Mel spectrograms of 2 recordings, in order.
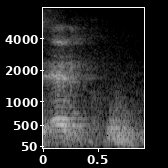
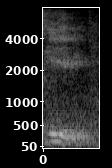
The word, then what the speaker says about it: Edie: I don't know, I'm terrible at Because I always look quick and I see it as Eddie, but it's Edie.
